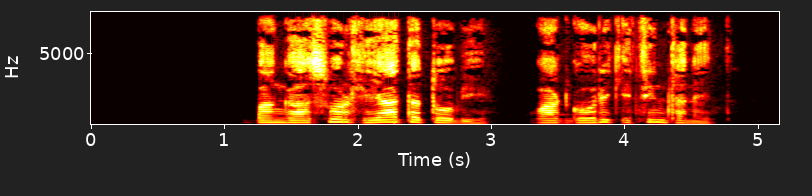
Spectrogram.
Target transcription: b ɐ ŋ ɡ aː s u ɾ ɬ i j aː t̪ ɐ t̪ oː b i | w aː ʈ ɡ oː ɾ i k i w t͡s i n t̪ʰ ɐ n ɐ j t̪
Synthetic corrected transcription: b ɐ ŋ ɡ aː s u ɾ ɬ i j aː t̪ ɐ t̪ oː b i | w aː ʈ ɡ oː ɾ i k i t͡s i n t̪ʰ ɐ n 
